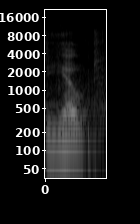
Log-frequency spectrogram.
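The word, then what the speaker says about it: Jote: this last message oh her name is pronounced yote right why did that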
